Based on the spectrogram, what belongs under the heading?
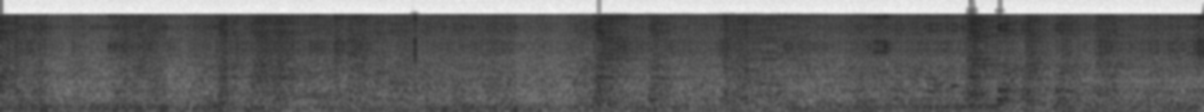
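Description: Heritage railway carriage running along the line, heard from inside the coach: a steady loud rumble of wheels on the track with irregular sharp clicks as the wheels pass over rail joints.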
